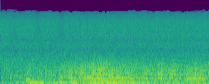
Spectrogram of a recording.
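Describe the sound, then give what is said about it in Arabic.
Heavy rain pours steadily while thunder rolls in a deep, continuous rumble, loud and unbroken throughout with no voices. “هذا المطر هذا المطر فوق أراضينا ينهمر.”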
